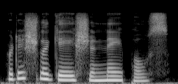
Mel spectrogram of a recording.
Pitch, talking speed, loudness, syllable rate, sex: 205 Hz, 100 wpm, -16 LUFS, 4.3 syllables/s, female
